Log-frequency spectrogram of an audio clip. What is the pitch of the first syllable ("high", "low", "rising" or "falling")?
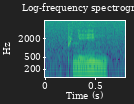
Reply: falling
